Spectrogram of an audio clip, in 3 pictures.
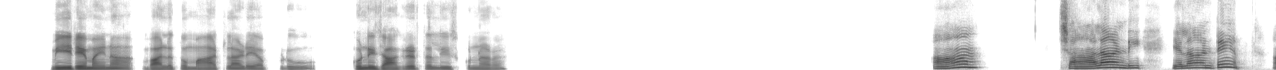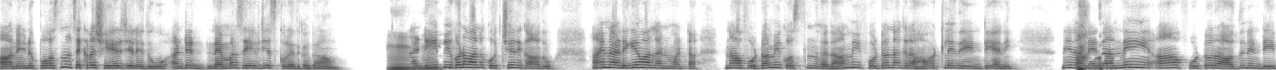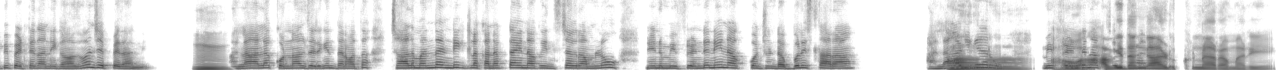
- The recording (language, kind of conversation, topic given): Telugu, podcast, ఆన్‌లైన్‌లో పరిచయమైన మిత్రులను ప్రత్యక్షంగా కలవడానికి మీరు ఎలా సిద్ధమవుతారు?
- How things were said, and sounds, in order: in English: "పర్సనల్స్"; in English: "షేర్"; in English: "నెంబర్ సేవ్"; in English: "డీపీ"; chuckle; in English: "డీపీ"; in English: "కనెక్ట్"; in English: "ఇన్‌స్టాగ్రామ్‌లో"; in English: "ఫ్రెండ్‌ని"; in English: "ఫ్రెండ్"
